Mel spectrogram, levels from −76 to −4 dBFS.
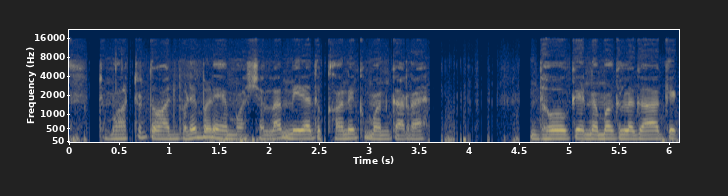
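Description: Low bit depth without dither runs through the whole clip, from start to end. The sound is coarse and grainy, and the grit rises and falls with the signal. The likely cause is rounding to about 6 bits with no dither. That leaves an error only about 20 dB below the signal, and because it tracks the waveform it is heard as distortion.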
